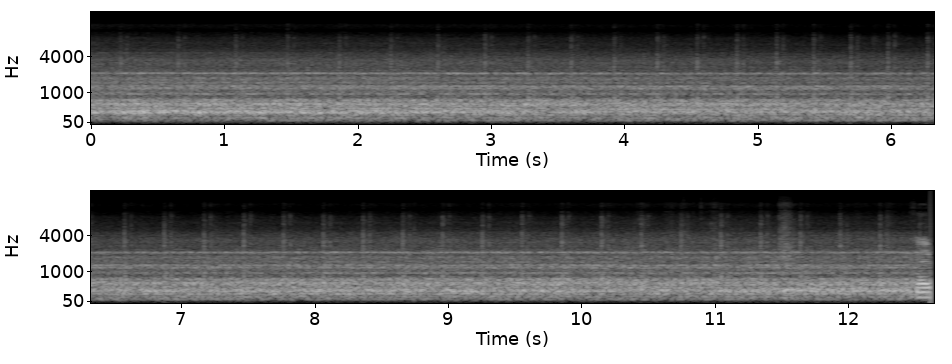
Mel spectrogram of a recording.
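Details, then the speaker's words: HCalory diesel air heater in a tool box, heating and putting out some heat: steady rushing fan roar with a faint, even ticking of about three per second from the fuel pump. Normal running. "have a little bit of heat coming out it still says it is Heating"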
